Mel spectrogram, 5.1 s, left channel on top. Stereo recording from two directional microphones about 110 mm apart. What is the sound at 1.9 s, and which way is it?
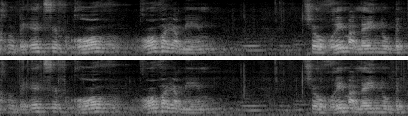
Speech, 25° right (ahead or behind).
